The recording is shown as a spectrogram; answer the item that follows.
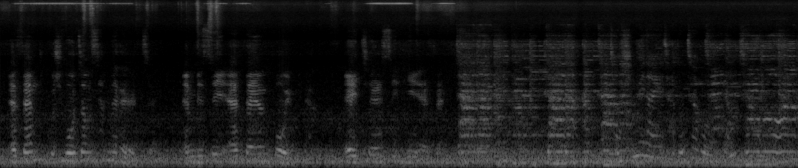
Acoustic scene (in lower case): car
